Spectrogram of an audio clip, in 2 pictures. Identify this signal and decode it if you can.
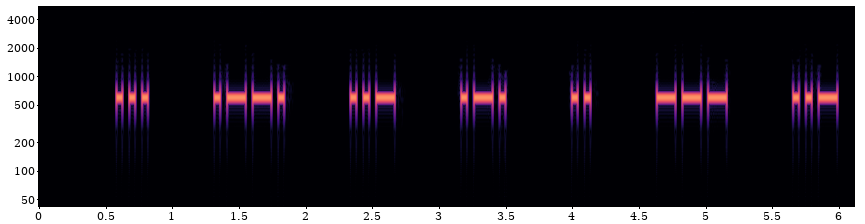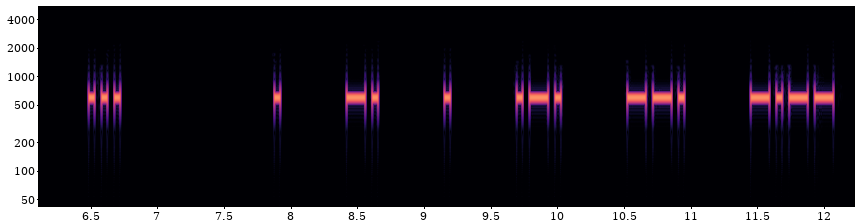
Morse code, heard as a keyed tone, about 25 wpm, spaced as for 13 wpm, 600 Hz. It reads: SPURIOUS ENERGY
